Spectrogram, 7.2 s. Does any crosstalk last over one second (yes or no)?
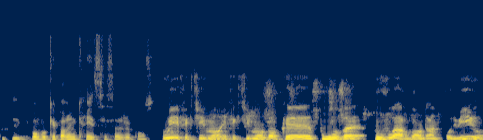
no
